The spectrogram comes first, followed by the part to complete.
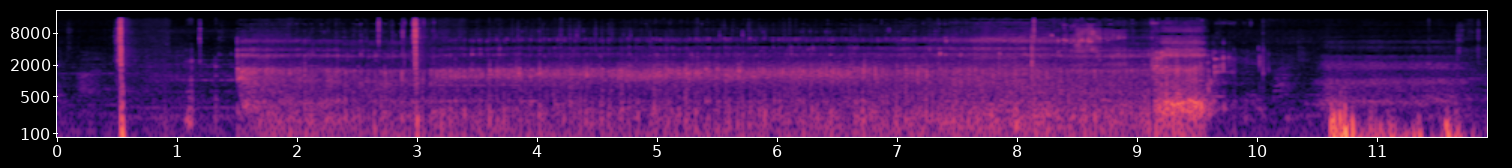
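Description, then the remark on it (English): Bong water bubbles and gurgles as a hit is taken, a steady, continuous rush for about eight seconds, followed by a brief pause and then a short, low, rough burst like an exhale. “I got my bong out.”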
